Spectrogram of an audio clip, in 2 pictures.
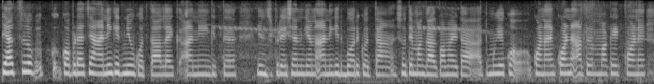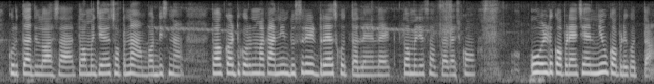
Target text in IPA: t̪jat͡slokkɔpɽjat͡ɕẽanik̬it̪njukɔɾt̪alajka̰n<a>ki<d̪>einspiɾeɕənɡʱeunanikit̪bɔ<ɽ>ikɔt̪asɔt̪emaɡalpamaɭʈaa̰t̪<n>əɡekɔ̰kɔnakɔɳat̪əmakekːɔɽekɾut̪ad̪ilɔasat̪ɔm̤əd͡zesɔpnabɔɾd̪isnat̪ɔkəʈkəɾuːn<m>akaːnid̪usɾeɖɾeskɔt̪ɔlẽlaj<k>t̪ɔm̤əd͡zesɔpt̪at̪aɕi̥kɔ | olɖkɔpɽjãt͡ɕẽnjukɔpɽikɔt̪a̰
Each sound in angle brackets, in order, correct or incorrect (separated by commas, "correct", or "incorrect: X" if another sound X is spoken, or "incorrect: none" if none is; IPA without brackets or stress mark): incorrect: i, incorrect: t̪, incorrect: ɾ, incorrect: m, correct, correct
